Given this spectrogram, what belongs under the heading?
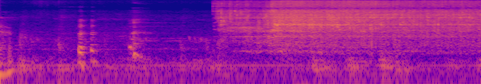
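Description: Green pomfret fish are slipped into hot mustard oil. A few soft clinks give way to a sudden loud, sustained sizzling hiss that keeps going to the end.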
